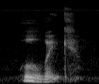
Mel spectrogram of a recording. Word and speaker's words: Warwick: W-A-R-W-I-C-K. Now, how to pronounce this place name? It is not Warwick. It is Warwick. Okay, a bit of a challenge now. B-I-C-E-S-T-E-R.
